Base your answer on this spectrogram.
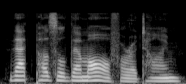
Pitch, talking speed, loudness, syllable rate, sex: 165 Hz, 225 wpm, -16 LUFS, 4.8 syllables/s, female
